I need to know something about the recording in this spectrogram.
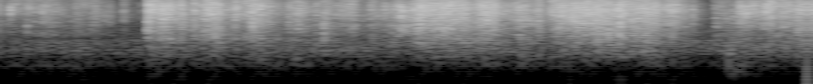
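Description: Clear plastic wrapping crinkling loudly as it is pulled off a pair of canvas posters. It starts about a second in, with a short lull near the end.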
